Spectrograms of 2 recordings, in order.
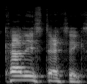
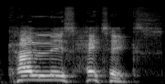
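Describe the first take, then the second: First: Said in the usual way. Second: Calisthenics drawn right out, higher pitched; slow, high attempt at pronouncing Calisthenics; sounding it out. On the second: Shown as a demonstration. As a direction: stretch Calisthenics slowly, syllable by syllable. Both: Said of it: "trying to say it".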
